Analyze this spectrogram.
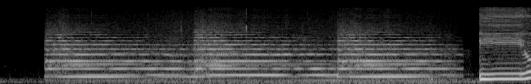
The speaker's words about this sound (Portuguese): Ouço o sino a tocar, acabou a hora, o preço a dobrar.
